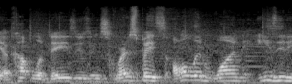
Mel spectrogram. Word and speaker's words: Squarespace: sponsor of this video Squarespace squad ace Posse is not how you pronounce that whether you experienced web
